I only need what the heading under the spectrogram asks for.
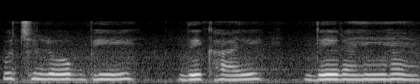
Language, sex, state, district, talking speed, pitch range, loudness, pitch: Hindi, female, Haryana, Charkhi Dadri, 100 wpm, 225-240 Hz, -16 LUFS, 230 Hz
